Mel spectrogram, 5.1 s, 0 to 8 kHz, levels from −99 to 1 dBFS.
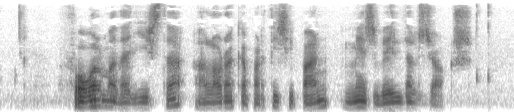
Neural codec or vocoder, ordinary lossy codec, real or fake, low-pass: none; MP3, 48 kbps; real; 7.2 kHz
